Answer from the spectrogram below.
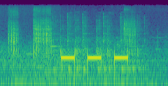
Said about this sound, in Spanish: Han sonado tres puntos en código Morse. Es el mensaje planeado porque es la letra S. Esa es toda la extensión que tiene el primer mensaje transoceánico, pero sin hilos, de la historia.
